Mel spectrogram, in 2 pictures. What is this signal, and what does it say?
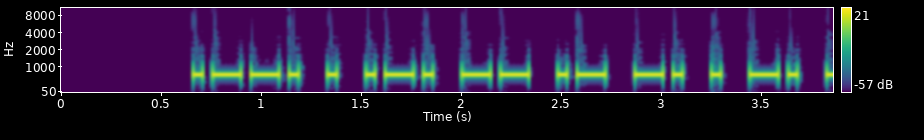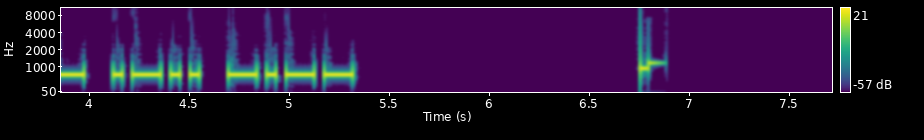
Morse code, heard as a keyed tone, about 25 wpm, 700 Hz. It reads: PERMANENTLY
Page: morse-code-ninja-practice-25wpm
